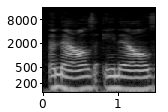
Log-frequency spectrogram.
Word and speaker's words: annals: It's A-N-N-A-L-S. So I know it's not A-N-A-L-S, but annals, they conspired against him in Jerusalem and he fled to Lachish.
